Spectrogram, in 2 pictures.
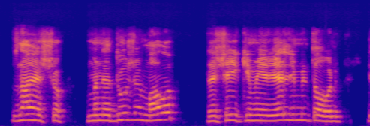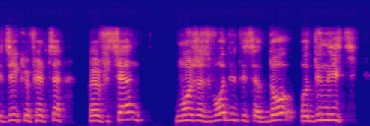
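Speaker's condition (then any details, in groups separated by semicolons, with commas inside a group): Cerebral palsy; third disability group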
